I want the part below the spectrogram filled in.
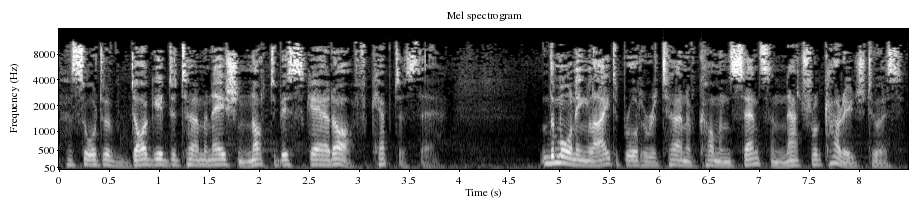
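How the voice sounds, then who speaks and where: An actor playing a gentleman narrator who recounts his own ghost story in measured, formal period storytelling, with a husky voice. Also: lowish voice, lightly acted.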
